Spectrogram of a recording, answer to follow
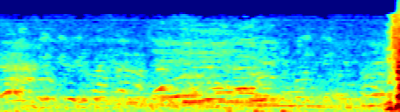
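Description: Faint, low-level voices talking in the background, then loud speech starting abruptly at the very end.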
